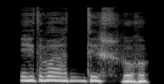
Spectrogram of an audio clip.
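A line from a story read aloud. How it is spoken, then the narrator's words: Moan. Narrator (Russian): простонала та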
